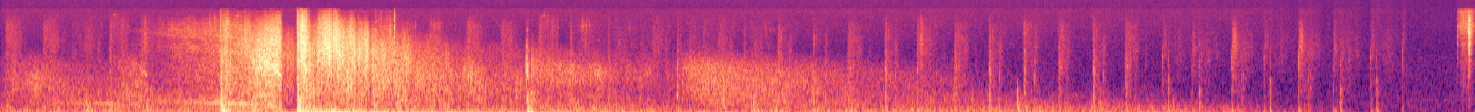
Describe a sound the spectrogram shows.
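Quick footsteps run over dirt and grass.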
